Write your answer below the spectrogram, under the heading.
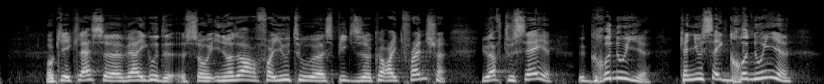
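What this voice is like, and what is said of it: French accent speaking English. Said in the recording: “random accent challenge ... a French person teaching a class of English people how to speak French in English”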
